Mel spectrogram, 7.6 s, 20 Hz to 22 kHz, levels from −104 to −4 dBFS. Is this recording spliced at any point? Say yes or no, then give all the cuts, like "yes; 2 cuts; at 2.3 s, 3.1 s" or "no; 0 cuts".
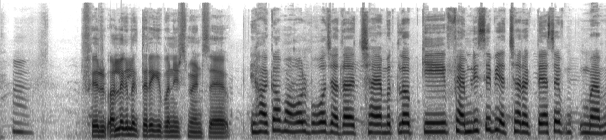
yes; 1 cut; at 2.9 s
